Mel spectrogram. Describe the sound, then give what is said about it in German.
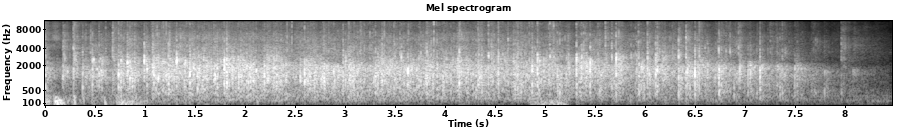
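A crowd applauds steadily, a dense patter of many hands clapping at once, holding a loud even level before thinning out and fading near the end. “Ein Applaus.”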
